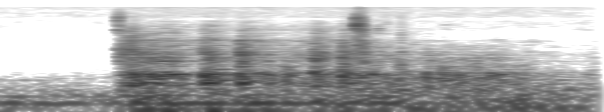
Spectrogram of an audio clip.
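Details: Nissan Almera that won't start: starter churns the engine over steadily but it never fires or catches; cranks without starting, first check suggested is the fuel pump fuse.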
